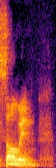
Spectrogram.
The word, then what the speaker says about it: Samhain: I'm going to try and pronounce this right, Samhain. It's sort of spelled Samhain, it's a Gaelic word, but Samhain.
